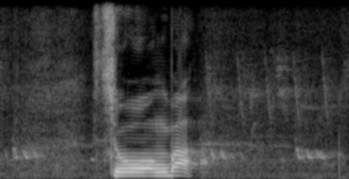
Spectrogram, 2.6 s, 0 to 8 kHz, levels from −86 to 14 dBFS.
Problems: background sounds at intervals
